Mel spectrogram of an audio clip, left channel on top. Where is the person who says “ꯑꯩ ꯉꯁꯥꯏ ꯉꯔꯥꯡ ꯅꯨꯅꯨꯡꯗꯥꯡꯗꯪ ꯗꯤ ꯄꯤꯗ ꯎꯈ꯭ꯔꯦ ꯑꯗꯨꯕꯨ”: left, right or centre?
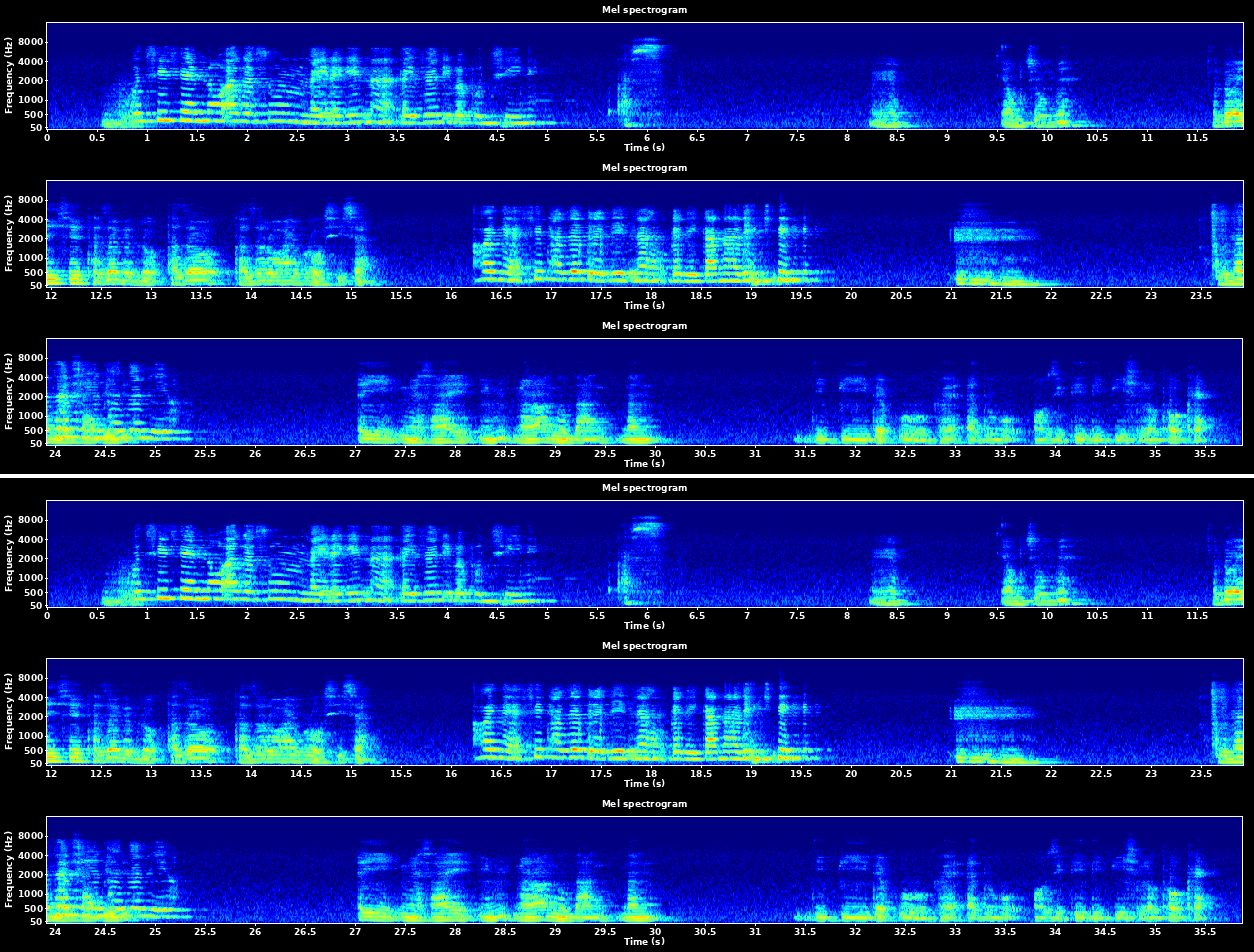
Left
